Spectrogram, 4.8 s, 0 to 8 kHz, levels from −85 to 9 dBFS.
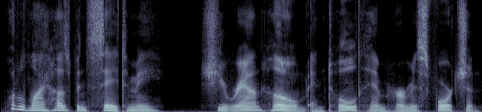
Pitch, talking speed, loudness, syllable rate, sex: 105 Hz, 185 wpm, -21 LUFS, 4.3 syllables/s, male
